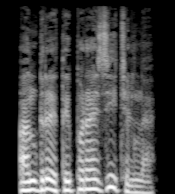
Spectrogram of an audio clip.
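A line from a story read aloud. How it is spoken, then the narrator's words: Exclaimed. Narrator (Russian): воскликнула она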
